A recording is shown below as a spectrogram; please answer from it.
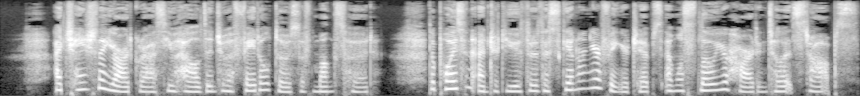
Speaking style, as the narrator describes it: Cao whispered

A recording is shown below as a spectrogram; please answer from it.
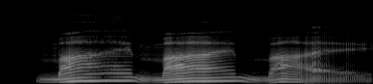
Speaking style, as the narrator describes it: said in a purring baritone

